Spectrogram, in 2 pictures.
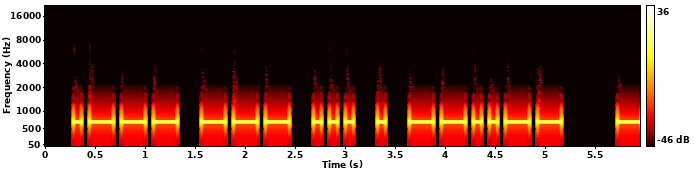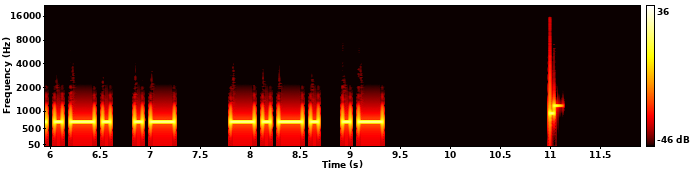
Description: Morse code, heard as a keyed tone, about 16 wpm, 700 Hz. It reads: JOSE, CA CA
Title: Practice QSO - Exchange 1 - Beginning - 15wpm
